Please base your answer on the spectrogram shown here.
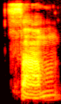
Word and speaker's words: psalm: Like we came across silent L earlier in such ways as calm, psalm, and palm.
